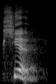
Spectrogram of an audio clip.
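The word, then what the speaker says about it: 遍: He pronounced it as "piàn" instead of "biàn."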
